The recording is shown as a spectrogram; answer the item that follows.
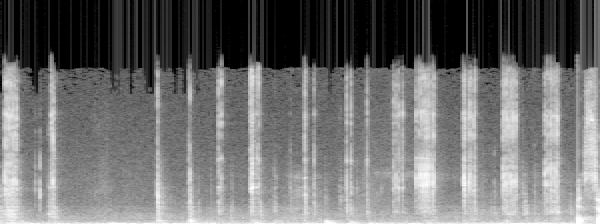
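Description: Ratcheting socket wrench clicking as it snugs down a bolt holding the camper van's floor panel: a run of short, sharp clicks, a few each second, in uneven bunches with the strokes of the handle.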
